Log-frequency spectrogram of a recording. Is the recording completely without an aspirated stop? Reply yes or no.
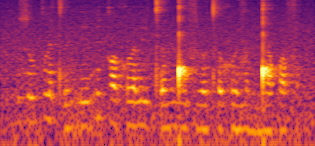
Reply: yes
